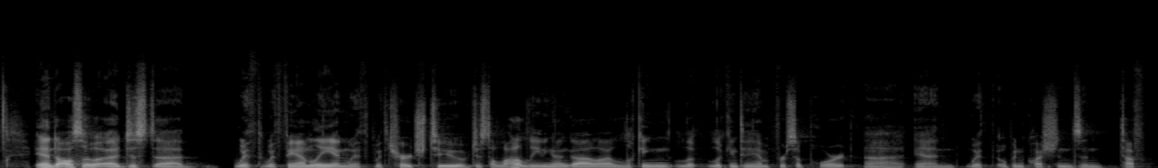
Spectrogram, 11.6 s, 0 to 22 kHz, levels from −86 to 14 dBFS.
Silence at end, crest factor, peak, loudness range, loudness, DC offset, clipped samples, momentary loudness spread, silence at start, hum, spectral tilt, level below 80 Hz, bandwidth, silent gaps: 0.2 s; 22 dB; -10 dBFS; 11 LU; -32 LUFS; under 0.1%; under 0.1%; 15 LU; 0 s; none; -5 dB/octave; -80 dBFS; 14 kHz; none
